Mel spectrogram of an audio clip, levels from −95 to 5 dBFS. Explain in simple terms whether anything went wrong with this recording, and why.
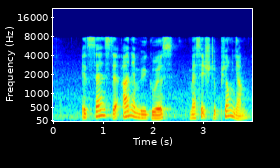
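Nothing went wrong here: the speech comes across just as it should, with nothing cutting in, dropping out or getting in the way anywhere in the clip.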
